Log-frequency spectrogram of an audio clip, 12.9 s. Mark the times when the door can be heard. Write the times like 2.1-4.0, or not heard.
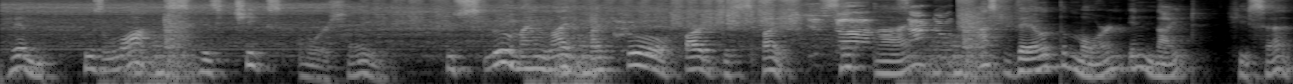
1.1-2.0, 5.2-6.0, 9.1-10.0.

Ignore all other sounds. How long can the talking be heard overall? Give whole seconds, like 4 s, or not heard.
13 s.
